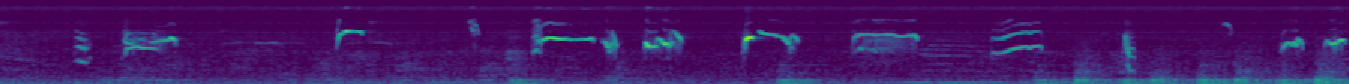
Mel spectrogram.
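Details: Ngeriwik-style song of a white-rumped shama, murai batu pastol: separate high whistled notes and short curling phrases spaced through the stretch, with low background rumble.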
